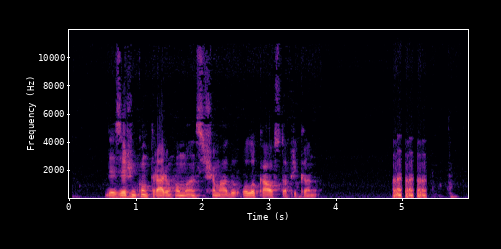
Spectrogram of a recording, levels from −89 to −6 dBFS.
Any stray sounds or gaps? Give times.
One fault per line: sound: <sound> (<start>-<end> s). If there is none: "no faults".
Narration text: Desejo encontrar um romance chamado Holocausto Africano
sound: laugh (4.8-5.4 s)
